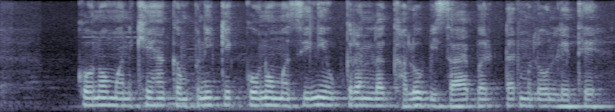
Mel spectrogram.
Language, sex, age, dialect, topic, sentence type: Chhattisgarhi, male, 18-24, Western/Budati/Khatahi, banking, statement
